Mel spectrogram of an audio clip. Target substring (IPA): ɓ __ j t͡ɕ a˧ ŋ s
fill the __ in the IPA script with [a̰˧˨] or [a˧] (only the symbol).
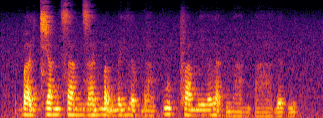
a̰˧˨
